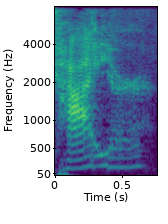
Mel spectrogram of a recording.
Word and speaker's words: Kyer: It's Kyer. It is Kyer? Kyer, yep.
